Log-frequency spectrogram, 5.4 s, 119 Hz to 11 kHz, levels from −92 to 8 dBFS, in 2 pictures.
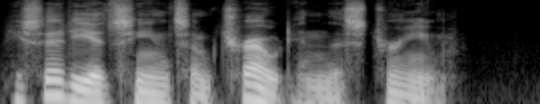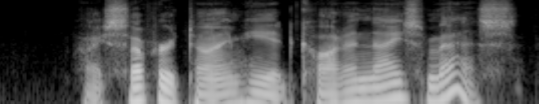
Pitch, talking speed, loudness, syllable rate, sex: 110 Hz, 210 wpm, -18 LUFS, 4.6 syllables/s, male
